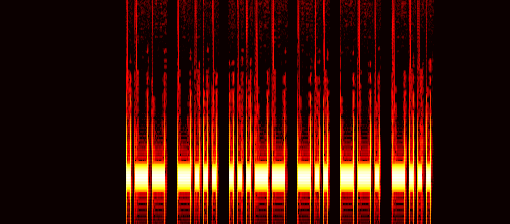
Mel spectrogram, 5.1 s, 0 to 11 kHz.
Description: Morse code, heard as a keyed tone, about 28 wpm, 700 Hz. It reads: WB3DGB
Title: USA Call Signs Repeated 3x 28wpm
